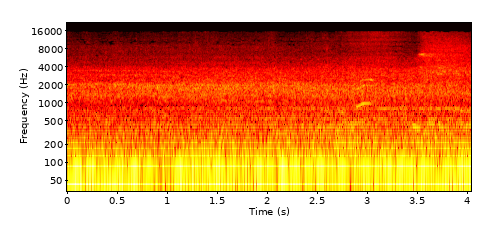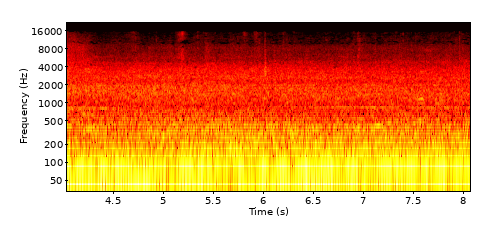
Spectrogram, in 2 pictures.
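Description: Steady city-street background noise: traffic with a constant low rumble.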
